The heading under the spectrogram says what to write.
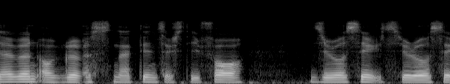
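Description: A speech recording over a call path band-limited to about 8 kHz shows three short stalls from late packets, at 0.57 to 0.62 s, 0.74 to 0.84 s and 0.98 to 1.03 s. Each time the jitter buffer ran dry and the receiver held the last sound, for 30, 80 and 30 ms, before resuming with nothing lost.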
